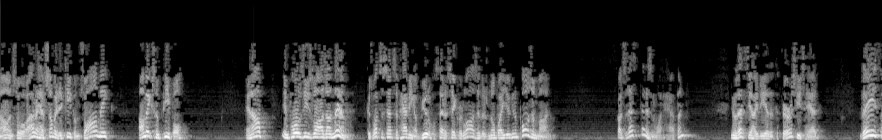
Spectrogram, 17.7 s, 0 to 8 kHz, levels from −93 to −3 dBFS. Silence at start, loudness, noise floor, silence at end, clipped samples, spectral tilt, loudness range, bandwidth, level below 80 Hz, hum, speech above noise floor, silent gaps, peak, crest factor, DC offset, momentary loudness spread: 0 s; -15 LUFS; -54 dBFS; 0 s; under 0.1%; -13 dB/octave; 6 LU; 5.8 kHz; -54 dBFS; none; 40 dB; none; 0 dBFS; 16 dB; under 0.1%; 12 LU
